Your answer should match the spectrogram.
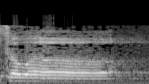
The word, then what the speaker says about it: سواء: لكن إذا ضممت سين فينبغي أن تنطق بها مقصورة بدون مد، إذا كسرت ينبغي أن تنطق بها مقصورة، بتقول سوى أو سوى، مو سوى، ما في سوى، ما في سوى. فإذا فتحت السين تنطق بها عندئذ ممدودة، تقول سواء.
